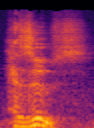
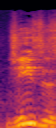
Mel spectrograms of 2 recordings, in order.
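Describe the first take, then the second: First: The name is pronounced the Latin way. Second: The name is pronounced the usual English way. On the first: The speaker calls it right. "It's pronounced Jesus" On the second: The speaker calls it wrong. "is not the way to pronounce it"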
